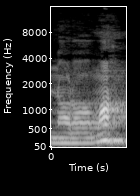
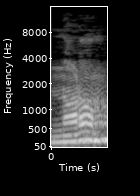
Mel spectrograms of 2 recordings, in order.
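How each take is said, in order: First: নরমঃ with an open o held after the m; slow demo of নরমঃ ending in a long "mo"; drawn final vowel. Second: নরম stopped on the m, no vowel after; নরম with a silent final vowel; closed hasanta ending. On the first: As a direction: stretch an extra vowel on the end of নরমঃ. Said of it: "অকে টানতাম". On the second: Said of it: "হসন্তটা আছে বলেই কিন্তু". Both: Shown as a demonstration.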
